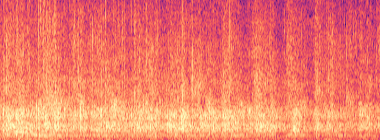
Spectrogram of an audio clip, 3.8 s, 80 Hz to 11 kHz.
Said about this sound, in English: If you know that God has set you free and empowered you to go high, take 15 seconds, clap those hands, all ye people, and shout unto God with a voice of triumph.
